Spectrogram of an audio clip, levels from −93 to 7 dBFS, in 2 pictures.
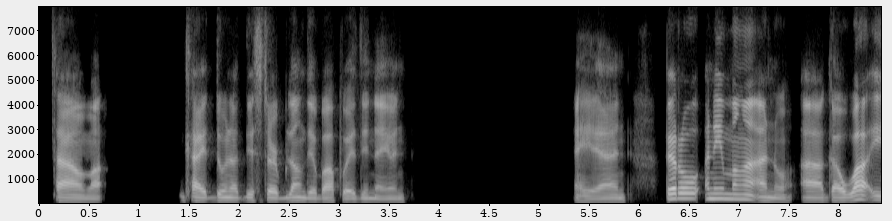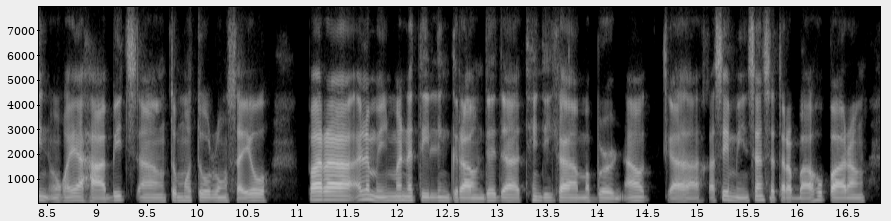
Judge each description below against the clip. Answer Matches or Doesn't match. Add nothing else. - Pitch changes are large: Doesn't match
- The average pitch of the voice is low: Matches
